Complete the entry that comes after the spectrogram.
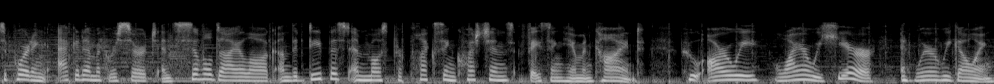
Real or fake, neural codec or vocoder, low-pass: real; none; 7.2 kHz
